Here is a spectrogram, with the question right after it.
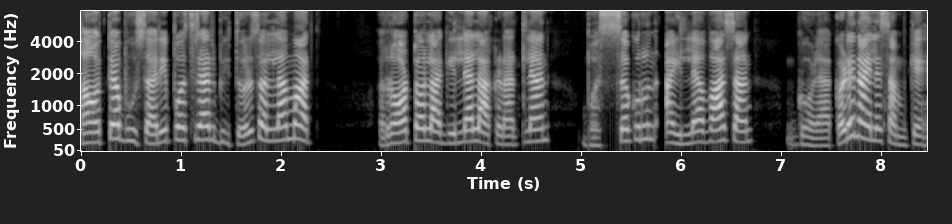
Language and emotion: Goan Konkani, disgusted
